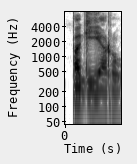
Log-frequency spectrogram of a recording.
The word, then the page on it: pagi yaru: Apatani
